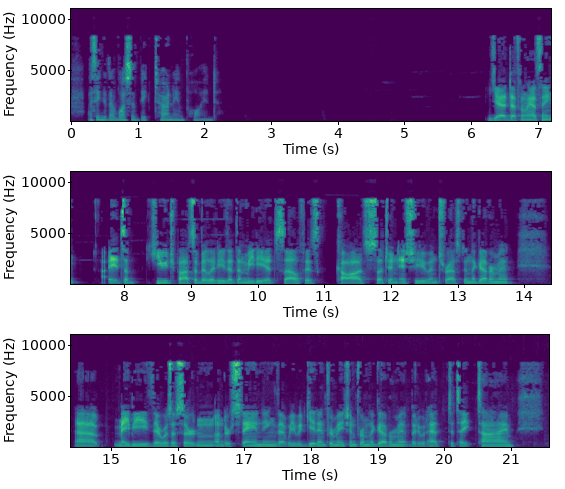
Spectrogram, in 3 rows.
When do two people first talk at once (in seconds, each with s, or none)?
none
